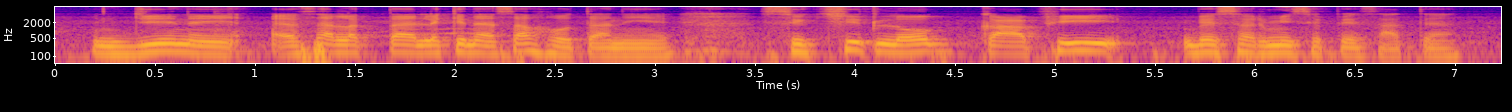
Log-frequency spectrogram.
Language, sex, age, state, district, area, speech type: Hindi, male, 18-30, Uttar Pradesh, Sonbhadra, rural, spontaneous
